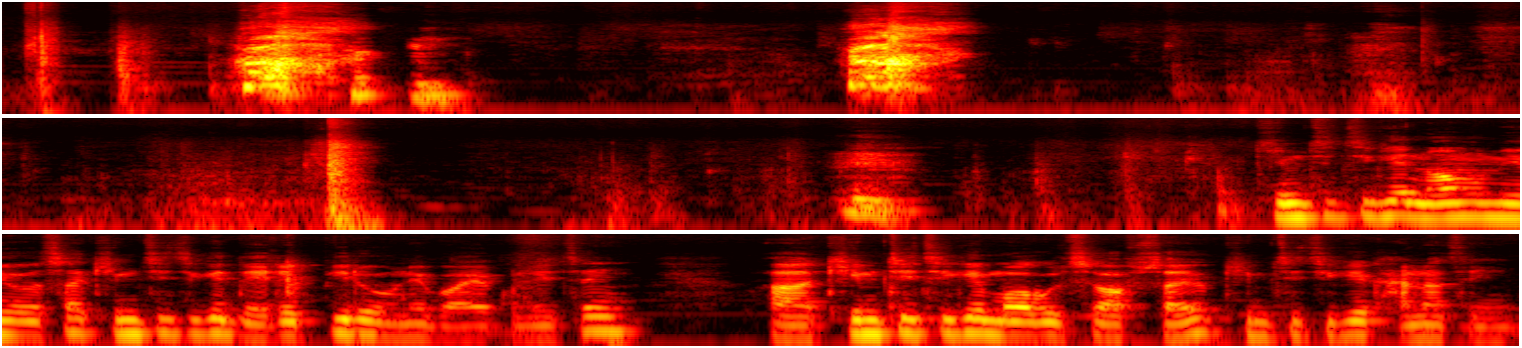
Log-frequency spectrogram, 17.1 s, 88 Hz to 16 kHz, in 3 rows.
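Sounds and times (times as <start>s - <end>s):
low electrical hum: 0.0s - 17.0s
person coughing: 0.8s - 1.8s, 3.2s - 3.7s.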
